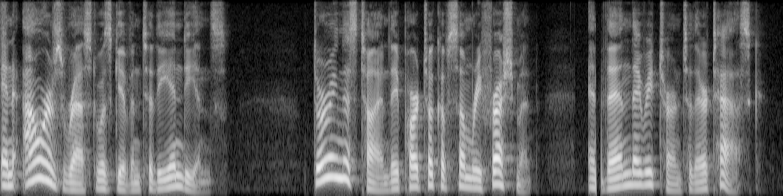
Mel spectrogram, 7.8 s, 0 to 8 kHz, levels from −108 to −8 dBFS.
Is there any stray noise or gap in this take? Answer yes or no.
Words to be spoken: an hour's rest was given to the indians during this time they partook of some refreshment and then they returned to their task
yes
